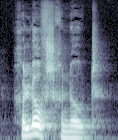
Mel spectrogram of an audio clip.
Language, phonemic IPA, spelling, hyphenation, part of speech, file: Dutch, /ɣəˈloːfs.xəˌnoːt/, geloofsgenoot, ge‧loofs‧ge‧noot, noun, Nl-geloofsgenoot.ogg
- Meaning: co-religionist, someone of the same religion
